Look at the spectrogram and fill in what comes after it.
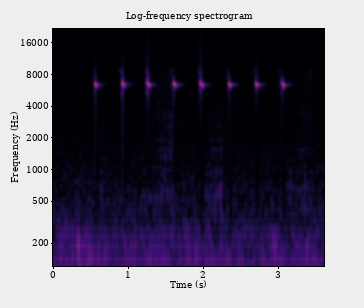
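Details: ['Hairy cricket chirping: eight short, high, pure chirps about three per second, evenly spaced, over a quiet low hum.']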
